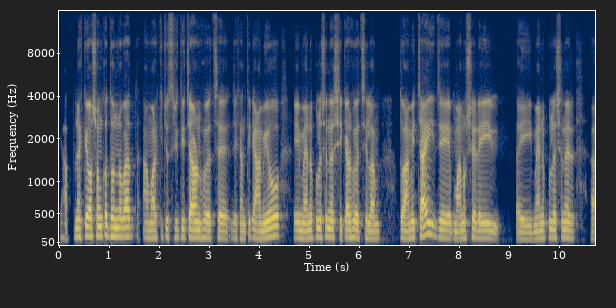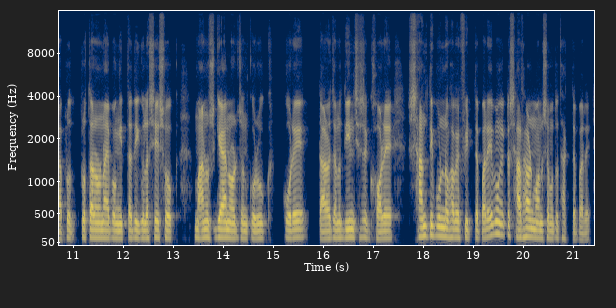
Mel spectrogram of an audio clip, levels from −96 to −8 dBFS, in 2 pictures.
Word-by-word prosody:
আপনাকে 135 Hz, +6 st, -3 dB
অসংখ্য 150 Hz, +2 st, +2 dB
ধন্যবাদ। 140 Hz, 0 st, +4 dB, 0.3 s
আমার 120 Hz, +1 st, 0 dB
কিছু 130 Hz, +2 st, -6 dB
স্মৃতিচারণ 125 Hz, 0 st, +2 dB
হয়েছে। 120 Hz, 0 st, 0 dB, 0.3 s
যেখান 115 Hz, 0 st, -5 dB
থেকে 125 Hz, +1 st, -3 dB
আমিও 120 Hz, +4 st, +4 dB, 0.5 s
এই 120 Hz, -, +1 dB
ম্যানিপুলেশন 130 Hz, +4 st, +1 dB
এর 130 Hz, -, +2 dB
শিকার 120 Hz, 0 st, +2 dB
হয়েছিলাম। 120 Hz, -2 st, +1 dB, 0.5 s
তো -, -, -3 dB
আমি 125 Hz, +2 st, +2 dB
চাই 155 Hz, +5 st, +7 dB, 0.2 s
যে 125 Hz, -1 st, +2 dB, 0.3 s
মানুষের 120 Hz, +2 st, -1 dB
এই 120 Hz, -, +2 dB, 0.7 s
এই 100 Hz, -, 0 dB, 0.2 s
ম্যানিপুলেশনের 120 Hz, +1 st, -1 dB, 0.4 s
আ -, -, -2 dB
প্রত -, -, -3 dB, 0.2 s
প্রতারণা 120 Hz, -1 st, +2 dB
এবং 120 Hz, 0 st, -1 dB
ইত্যাদিগুলা 120 Hz, +1 st, -1 dB
শেষ 125 Hz, -2 st, +1 dB
হোক। 115 Hz, -, +1 dB, 0.5 s
মানুষ 120 Hz, +2 st, +2 dB
জ্ঞান 125 Hz, -1 st, +6 dB
অর্জন 115 Hz, 0 st, -2 dB
করুক। 115 Hz, +1 st, -1 dB, 0.4 s
করে 120 Hz, +1 st, +3 dB, 0.4 s
তারা 110 Hz, +1 st, +2 dB
যেন 120 Hz, -1 st, -1 dB
দিন 130 Hz, +1 st, +3 dB
শেষে 130 Hz, 0 st, -6 dB
ঘরে 115 Hz, +1 st, +1 dB, 0.5 s
শান্তিপূর্ণভাবে 140 Hz, -3 st, +2 dB
ফিরতে 125 Hz, -2 st, -3 dB
পারে 120 Hz, +2 st, +1 dB
এবং 185 Hz, +2 st, +1 dB
একটা 160 Hz, -1 st, -5 dB
সাধারণ 130 Hz, +1 st, +3 dB
মানুষের 115 Hz, 0 st, -1 dB
মতো 110 Hz, -, -6 dB
থাকতে -, -, -9 dB
পারে। 95 Hz, +1 st, -5 dB
125 Hz, 140 wpm, -23 LUFS, 115-130 Hz, 0.7 s, চাই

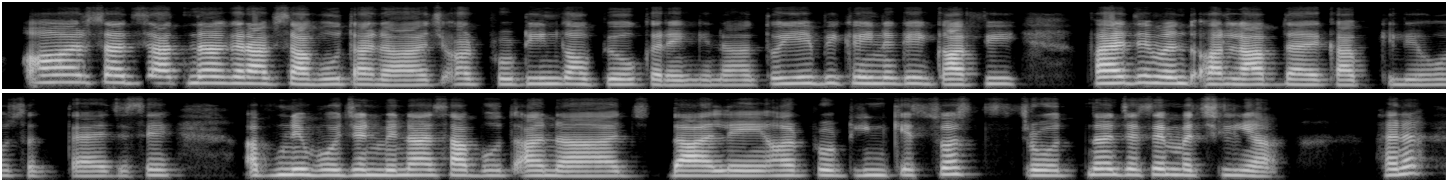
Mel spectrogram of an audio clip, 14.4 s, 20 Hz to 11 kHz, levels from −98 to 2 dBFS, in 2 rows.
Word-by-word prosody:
और 280 Hz, +1 st, +4 dB
साथ-साथ 250 Hz, -2 st, +1 dB
ना, 250 Hz, 0 st, +6 dB
अगर 245 Hz, -1 st, +3 dB
आप 225 Hz, -1 st, +5 dB
साबूत 205 Hz, -1 st, +1 dB
अनाज 185 Hz, -2 st, 0 dB
और 210 Hz, -, -1 dB
प्रोटीन 220 Hz, +2 st, -3 dB
का 215 Hz, -1 st, +1 dB
उपयोग 200 Hz, -1 st, -3 dB
करेंगे 180 Hz, -1 st, -4 dB
ना, 185 Hz, 0 st, -6 dB
तो 185 Hz, +4 st, -7 dB
ये 235 Hz, +1 st, 0 dB
भी 240 Hz, +1 st, -6 dB
कहीं 235 Hz, -1 st, 0 dB
न 230 Hz, -, -1 dB
कहीं 230 Hz, -1 st, -2 dB
काफ़ी 200 Hz, +2 st, +2 dB, 0.4 s
फ़ायदेमंद 245 Hz, 0 st, +5 dB
और 210 Hz, 0 st, +2 dB
लाभदायक 200 Hz, -2 st, +2 dB
आपके 185 Hz, +1 st, -3 dB
लिए 190 Hz, 0 st, -7 dB
हो 195 Hz, +1 st, -8 dB
सकता 180 Hz, -2 st, -10 dB
है। 180 Hz, -, -4 dB
जैसे 200 Hz, +3 st, -7 dB, 0.4 s
अपने 220 Hz, +2 st, +2 dB
भोजन 205 Hz, +1 st, +1 dB
में 200 Hz, -, +2 dB
ना, 210 Hz, 0 st, +4 dB
साबूत 200 Hz, -2 st, 0 dB
अनाज, 180 Hz, -1 st, -1 dB
दालें 190 Hz, 0 st, +3 dB
और 195 Hz, +1 st, 0 dB
प्रोटीन 200 Hz, +1 st, -4 dB
के 210 Hz, -, -1 dB
स्वस्थ 240 Hz, +4 st, -2 dB, 0.2 s
स्रोत 195 Hz, -1 st, -2 dB
ना, 225 Hz, 0 st, +4 dB
जैसे 220 Hz, 0 st, +1 dB
मछलियाँ, 205 Hz, -5 st, -2 dB, 0.6 s
है 220 Hz, -, +4 dB
ना? 270 Hz, -, +1 dB
205 Hz, 190 wpm, -23 LUFS, 190-225 Hz, 0.6 s, ना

